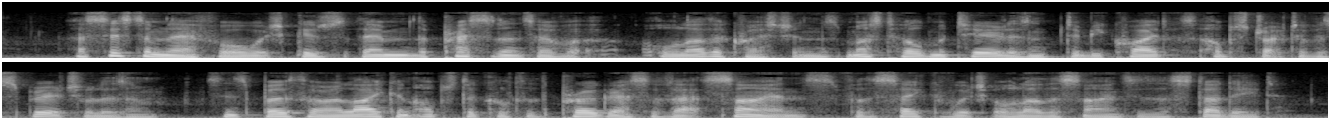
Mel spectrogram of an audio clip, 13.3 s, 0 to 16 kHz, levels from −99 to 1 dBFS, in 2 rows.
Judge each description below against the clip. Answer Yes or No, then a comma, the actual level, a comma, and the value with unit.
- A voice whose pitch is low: Yes, low, 100 Hz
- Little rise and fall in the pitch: No, average, 3.4 semitones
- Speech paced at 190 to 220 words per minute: Yes, average, 200 wpm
